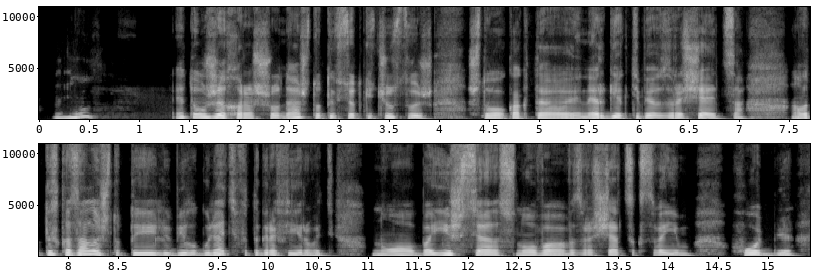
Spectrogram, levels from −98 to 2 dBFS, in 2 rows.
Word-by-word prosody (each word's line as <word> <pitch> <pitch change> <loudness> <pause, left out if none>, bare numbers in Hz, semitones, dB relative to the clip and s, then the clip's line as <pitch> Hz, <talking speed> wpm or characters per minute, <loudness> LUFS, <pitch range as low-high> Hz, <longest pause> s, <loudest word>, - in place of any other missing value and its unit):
Ну, 220 - -3 0.8
это 215 +5 -1
уже 230 -1 +6
хорошо, 170 -3 0
да, 185 +8 +2
что 200 -8 -3
ты 170 +4 -3
всё-таки 160 -1 -3
чувствуешь, 155 -10 -1 0.3
что 75 -1 +1
как-то 75 0 +1
энергия 170 - +3
к 150 - -17
тебе 150 -2 0
возвращается. 145 -4 -1 0.5
А 175 - -2
вот 185 +1 +1
ты 235 - +3
сказала, 240 +4 +3
что 200 -2 -8
ты 190 +1 +3
любила 180 +1 -1
гулять 225 +8 0
и - - -22
фотографировать, 165 -7 -3 0.4
но 180 +2 0
боишься 175 -1 +2
снова 150 - 0
возвращаться 155 +2 -3
к - - -11
своим 145 -1 -4 0.4
хобби, 75 - +1
170 Hz, 125 wpm, -21 LUFS, 150-190 Hz, 0.8 s, уже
